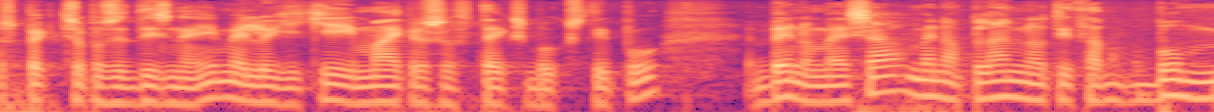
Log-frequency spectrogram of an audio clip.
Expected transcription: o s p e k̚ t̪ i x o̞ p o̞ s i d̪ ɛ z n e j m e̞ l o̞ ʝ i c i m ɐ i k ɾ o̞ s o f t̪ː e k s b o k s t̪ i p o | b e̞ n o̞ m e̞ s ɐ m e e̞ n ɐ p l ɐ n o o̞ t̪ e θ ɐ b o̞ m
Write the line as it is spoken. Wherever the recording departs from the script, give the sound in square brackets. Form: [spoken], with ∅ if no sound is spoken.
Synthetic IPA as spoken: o s p e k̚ t̪ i [s] o̞ p o̞ s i d̪ [i] z n e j m e̞ l o̞ ʝ i c i m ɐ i k ɾ o̞ s o f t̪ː e k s b o k s t̪ i p [u] | b e̞ n o̞ m e̞ s ɐ m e e̞ n ɐ p l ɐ n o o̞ t̪ [i] θ ɐ b o̞ m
